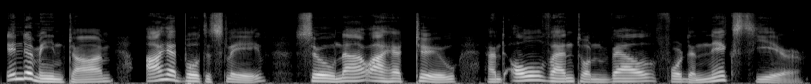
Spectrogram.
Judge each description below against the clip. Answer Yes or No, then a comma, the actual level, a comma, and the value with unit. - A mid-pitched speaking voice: Yes, medium, 145 Hz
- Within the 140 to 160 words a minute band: No, average, 170 wpm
